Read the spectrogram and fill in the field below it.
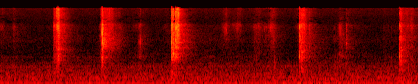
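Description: Playing cards shuffle and snap softly.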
